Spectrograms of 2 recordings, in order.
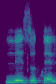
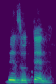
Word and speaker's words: les hôtels: Normally, this S is not supposed to be pronounced. When the word is alone, les, you don't pronounce the S. The S is not pronounced. That's liaison. But when you have with a non-aspirated H, the S is now pronounced, but it gives a Z sound.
